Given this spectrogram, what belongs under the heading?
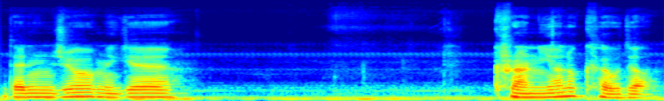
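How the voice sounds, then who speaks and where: Mellow-voiced man teaching anatomy. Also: lowish voice, steady tone, clear, resonant tone. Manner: explains step by step, asking and answering his own questions; thinks aloud with frequent hesitation sounds. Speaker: anatomy instructor. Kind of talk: recorded lecture with drawing and reading.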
